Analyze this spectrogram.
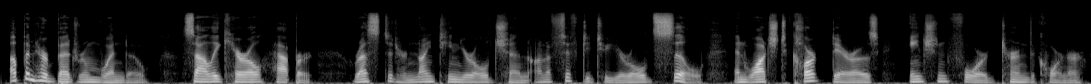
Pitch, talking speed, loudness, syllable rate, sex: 110 Hz, 165 wpm, -22 LUFS, 4.7 syllables/s, male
